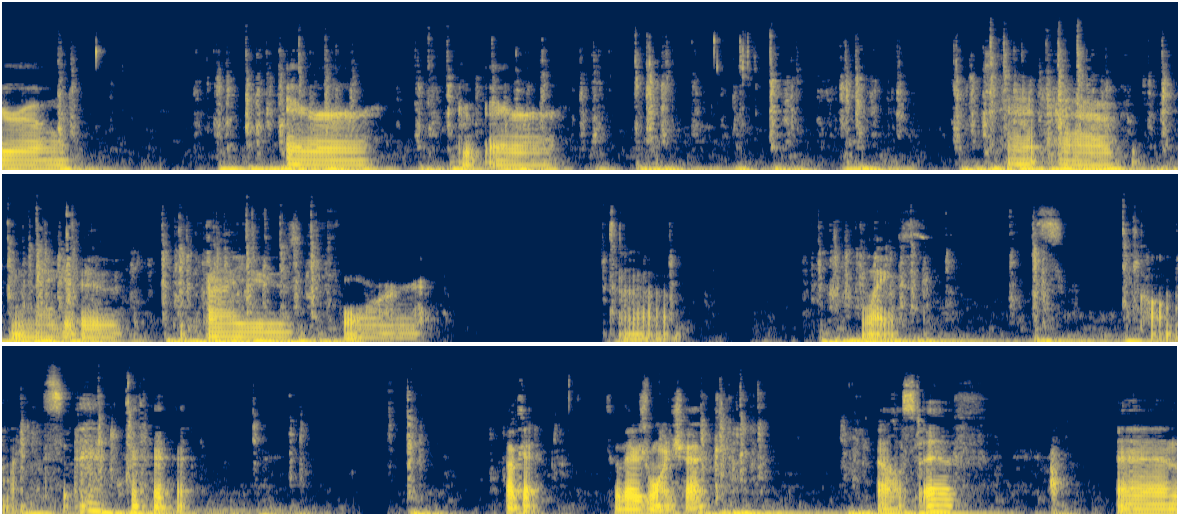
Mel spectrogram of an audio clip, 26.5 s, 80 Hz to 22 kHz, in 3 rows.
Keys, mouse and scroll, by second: 0.0-0.1 typing, 0.4 Return, 1.4-11.3 typing, 14.7-16.6 typing, 17.8-18.7 typing, 20.5-21.2 typing, 24.4 space.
